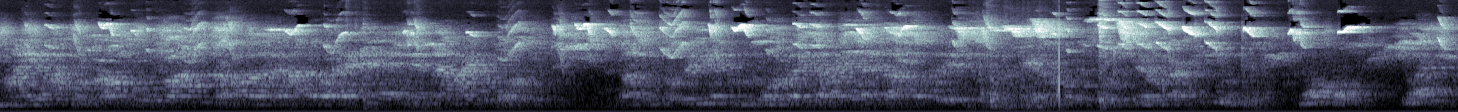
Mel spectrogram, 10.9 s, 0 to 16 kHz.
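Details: Captive intense-yellow saffron finches at a licensed bird breeder, 7 September 2019: long stretches of crowded high chirping and twittering from several birds, swelling and fading, with a sharp click near the middle and quiet voices.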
